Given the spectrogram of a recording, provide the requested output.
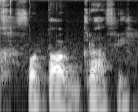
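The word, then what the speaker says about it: photography: The stress fails on the second syllable टॉग, टॉग, फोटोग्राफी। Compare फोटोग्राफ, first stress on first, same word different stress.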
